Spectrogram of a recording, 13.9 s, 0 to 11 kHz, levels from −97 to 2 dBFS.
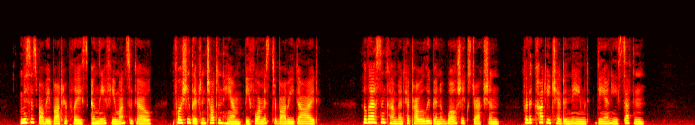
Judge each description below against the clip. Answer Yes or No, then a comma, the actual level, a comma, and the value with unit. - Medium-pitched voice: Yes, medium, 180 Hz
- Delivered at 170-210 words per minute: No, average, 160 wpm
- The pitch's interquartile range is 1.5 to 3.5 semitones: No, average, 3.9 semitones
